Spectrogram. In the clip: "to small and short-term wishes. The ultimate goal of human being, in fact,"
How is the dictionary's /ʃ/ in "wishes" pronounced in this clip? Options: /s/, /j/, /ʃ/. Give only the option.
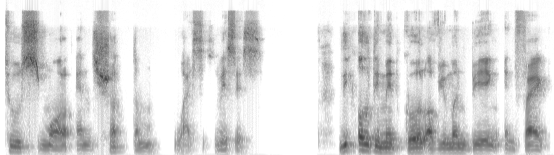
/s/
